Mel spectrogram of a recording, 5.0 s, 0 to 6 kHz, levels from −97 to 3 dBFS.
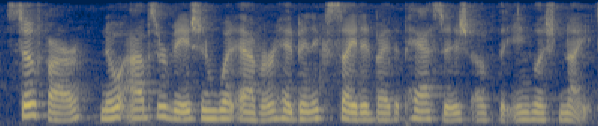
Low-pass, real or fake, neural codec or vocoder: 5.4 kHz; real; none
